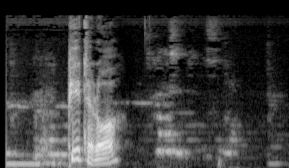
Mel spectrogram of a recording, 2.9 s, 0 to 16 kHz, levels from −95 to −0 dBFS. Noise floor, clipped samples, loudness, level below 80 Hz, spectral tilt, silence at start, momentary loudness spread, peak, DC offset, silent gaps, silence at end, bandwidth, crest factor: -51 dBFS; under 0.1%; -16 LUFS; -48 dBFS; -5 dB/octave; 0.05 s; 19 LU; 0 dBFS; under 0.1%; none; 0.55 s; 11.5 kHz; 20 dB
